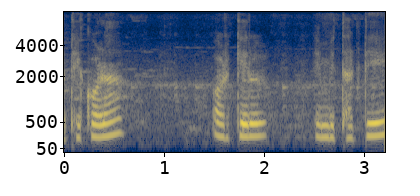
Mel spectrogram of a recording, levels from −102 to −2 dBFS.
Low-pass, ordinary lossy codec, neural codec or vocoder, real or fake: none; none; none; real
